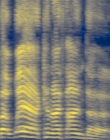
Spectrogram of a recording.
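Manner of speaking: put-on acted, stagey kid voice. Retelling a kid's audition scene: imitating a kid's French play monologue. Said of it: "does a monologue and he's just like".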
